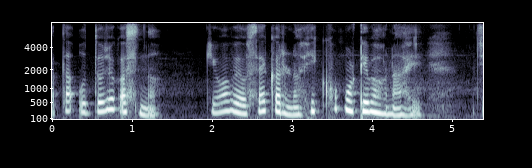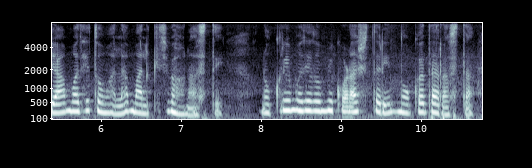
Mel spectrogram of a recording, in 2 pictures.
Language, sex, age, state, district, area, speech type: Marathi, female, 18-30, Maharashtra, Satara, urban, spontaneous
